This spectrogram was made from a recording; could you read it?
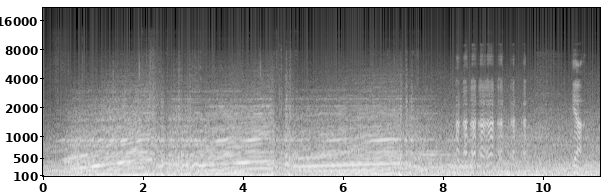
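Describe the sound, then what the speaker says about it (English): A 2009 Alfa Romeo 8C Spider Competizione engine, X-pipe exhaust, revving loudly and steadily up close with rising and falling pitch sweeps, under a person talking. "All right, and you can hear this car."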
